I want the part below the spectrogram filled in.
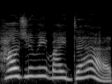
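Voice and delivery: forced, very high, put-on cheerfulness. The narrator asks a woman a question after she admits feeling uneasy, with forced cheerfulness. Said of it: "I asked as cheerfully as I could".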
